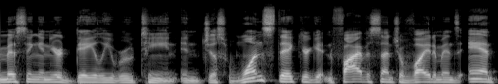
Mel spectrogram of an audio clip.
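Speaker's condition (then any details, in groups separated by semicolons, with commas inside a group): No condition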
